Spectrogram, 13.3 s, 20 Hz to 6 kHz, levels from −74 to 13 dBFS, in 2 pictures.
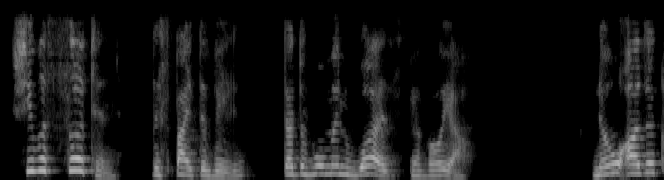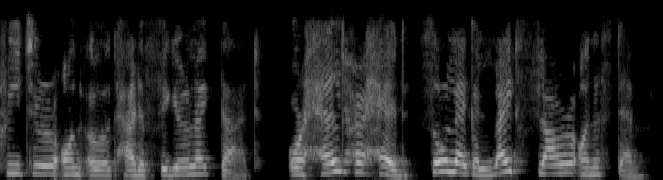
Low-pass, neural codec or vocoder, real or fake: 5.4 kHz; codec, 44.1 kHz, 7.8 kbps, DAC; fake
